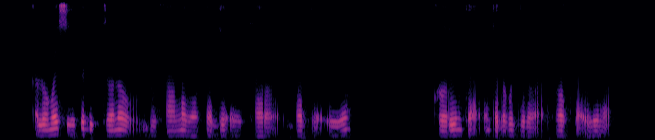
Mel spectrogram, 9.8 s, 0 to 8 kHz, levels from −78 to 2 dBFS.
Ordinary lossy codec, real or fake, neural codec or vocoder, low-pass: none; fake; autoencoder, 48 kHz, 32 numbers a frame, DAC-VAE, trained on Japanese speech; 7.2 kHz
